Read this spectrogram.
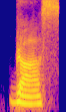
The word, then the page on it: brass: Indian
